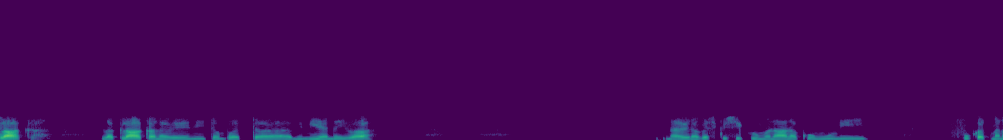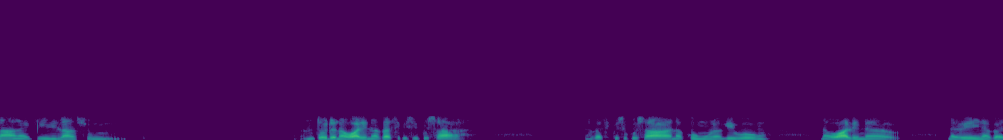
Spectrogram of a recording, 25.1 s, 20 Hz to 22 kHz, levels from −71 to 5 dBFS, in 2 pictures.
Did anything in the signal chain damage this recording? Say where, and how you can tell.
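Yes, at the codec stage: the speech was carried through a G.729 codec, most likely the G.729A variant, across the whole clip. The passband runs from about 300 Hz to 3.6 kHz, which fits an 8 kbit/s G.729-family coder on a narrowband line. The codec rebuilds each 10 ms frame from a vocal tract filter, a pitch predictor and a few coded pulses, so the speech has a plainly audible rough, synthetic edge throughout.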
